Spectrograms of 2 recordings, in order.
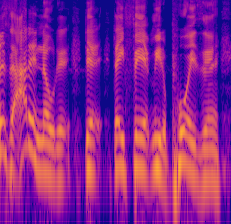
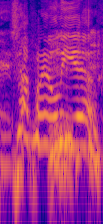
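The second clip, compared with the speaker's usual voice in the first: laughing outburst; 9 semitones higher than usual. Real, not acted. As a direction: burst out laughing as you protest.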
